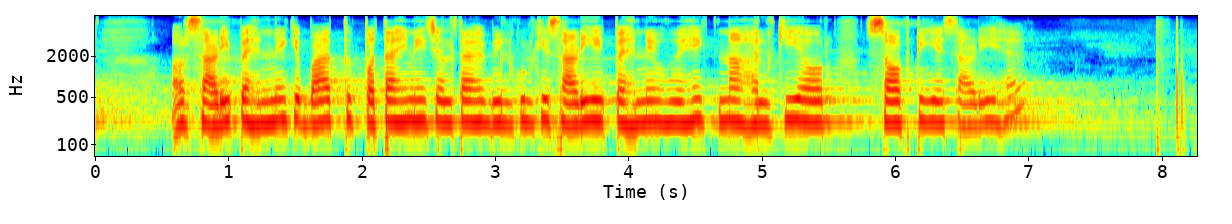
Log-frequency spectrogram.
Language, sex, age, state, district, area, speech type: Hindi, female, 45-60, Uttar Pradesh, Varanasi, rural, spontaneous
